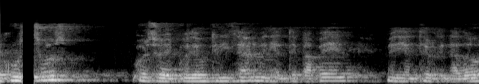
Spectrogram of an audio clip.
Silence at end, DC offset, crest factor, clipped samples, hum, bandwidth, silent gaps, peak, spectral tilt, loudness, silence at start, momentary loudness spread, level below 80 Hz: 0 s; under 0.1%; 18 dB; under 0.1%; none; 7.6 kHz; 0.24-0.33 s; -2 dBFS; -7 dB/octave; -20 LUFS; 0 s; 14 LU; -62 dBFS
